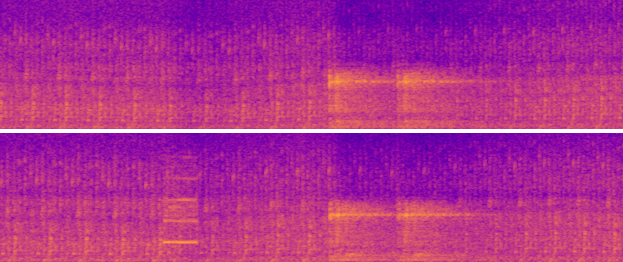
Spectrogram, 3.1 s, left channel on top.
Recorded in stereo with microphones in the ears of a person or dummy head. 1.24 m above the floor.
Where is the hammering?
25° left (ahead or behind), 7.5 m.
